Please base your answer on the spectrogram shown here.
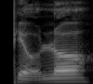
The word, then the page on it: pyolo: Apatani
